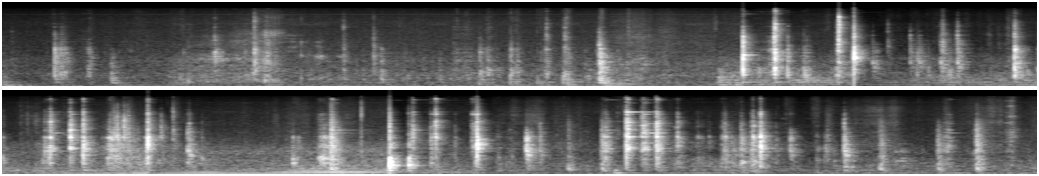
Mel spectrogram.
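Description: Metal clinks and clicks of a socket wrench and nuts as the valve covers are bolted back onto a marine diesel engine, in irregular clusters of sharp taps.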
